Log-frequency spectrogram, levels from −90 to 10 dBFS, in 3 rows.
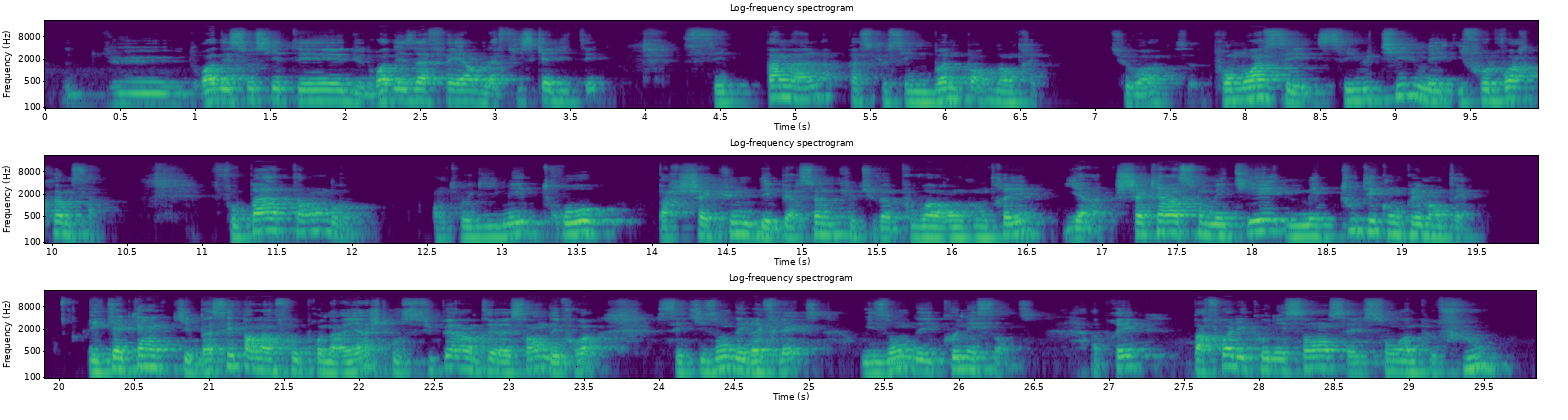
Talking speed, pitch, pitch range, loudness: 190 wpm, 155 Hz, 135-175 Hz, -23 LUFS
